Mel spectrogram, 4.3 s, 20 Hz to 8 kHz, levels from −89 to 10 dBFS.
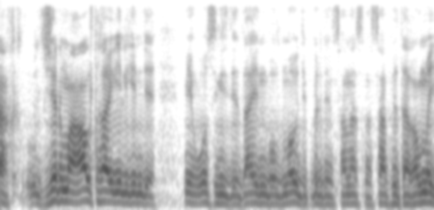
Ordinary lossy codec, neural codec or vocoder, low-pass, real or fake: none; none; 7.2 kHz; real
